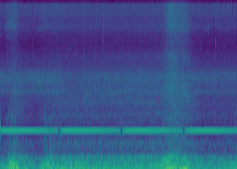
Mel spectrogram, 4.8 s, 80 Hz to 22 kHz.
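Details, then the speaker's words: 2003 Jeep Grand Cherokee Laredo 4.0, about 106,000 miles: low engine drone held up on the throttle with a steady tone over it, but it stalls as soon as the foot comes off the gas; the idle air control valve is likely frozen shut. "see that's a that's a just a a great indication that the IAC is frozen probably in the shut position and uh it's not going to let the car run"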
